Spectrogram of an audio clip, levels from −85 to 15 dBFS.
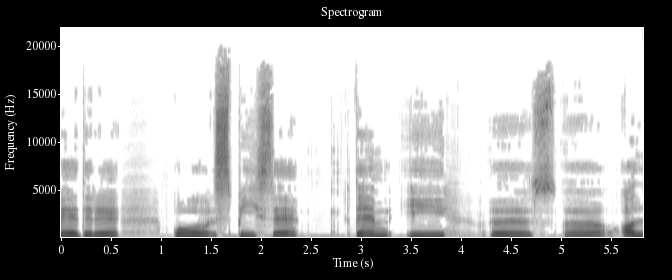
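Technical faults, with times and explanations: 0.11–5.82 s, clock slip clicks: faint regular ticks about every 0.1 s through the speech, likely from two unsynchronised clocks about 200 ppm apart, each slip dropping or repeating one sample.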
